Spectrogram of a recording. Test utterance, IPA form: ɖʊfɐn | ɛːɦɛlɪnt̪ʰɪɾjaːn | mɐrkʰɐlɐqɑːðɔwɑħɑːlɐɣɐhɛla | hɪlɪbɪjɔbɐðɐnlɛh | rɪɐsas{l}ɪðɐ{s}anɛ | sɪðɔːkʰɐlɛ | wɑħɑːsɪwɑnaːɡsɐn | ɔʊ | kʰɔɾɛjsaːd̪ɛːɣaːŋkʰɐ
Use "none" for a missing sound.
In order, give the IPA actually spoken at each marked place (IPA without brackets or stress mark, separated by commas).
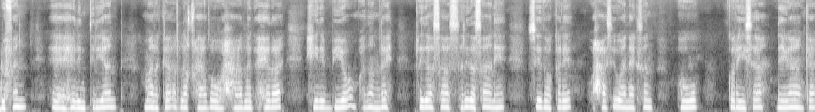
r, s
